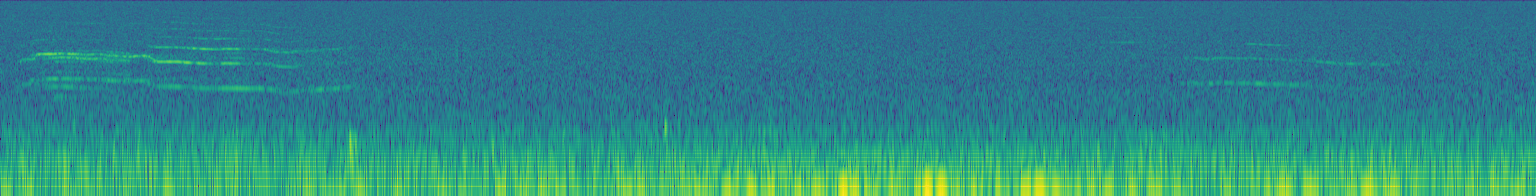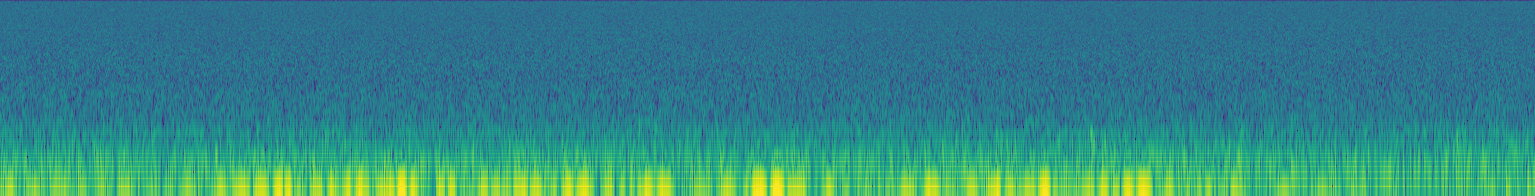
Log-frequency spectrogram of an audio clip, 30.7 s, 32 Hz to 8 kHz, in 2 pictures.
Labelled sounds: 0.2	3.1	killer whale, Bigg's (transient), call T12, 1.2 to 2.8 kHz
11.1	11.4	killer whale, Bigg's (transient), 2.3 to 2.5 kHz
11.9	13.4	killer whale, Bigg's (transient), 1.2 to 2.4 kHz

